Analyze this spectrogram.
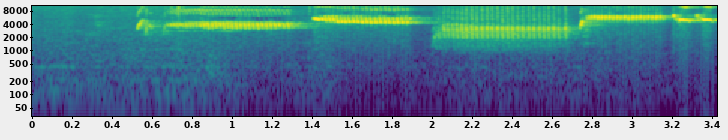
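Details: Timbrado canary singing a sustained melody of long, steady trilled notes, each held for about half a second before jumping to a new pitch, some high and thin, one lower and fuller, rolling continuously with a faint background hiss.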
